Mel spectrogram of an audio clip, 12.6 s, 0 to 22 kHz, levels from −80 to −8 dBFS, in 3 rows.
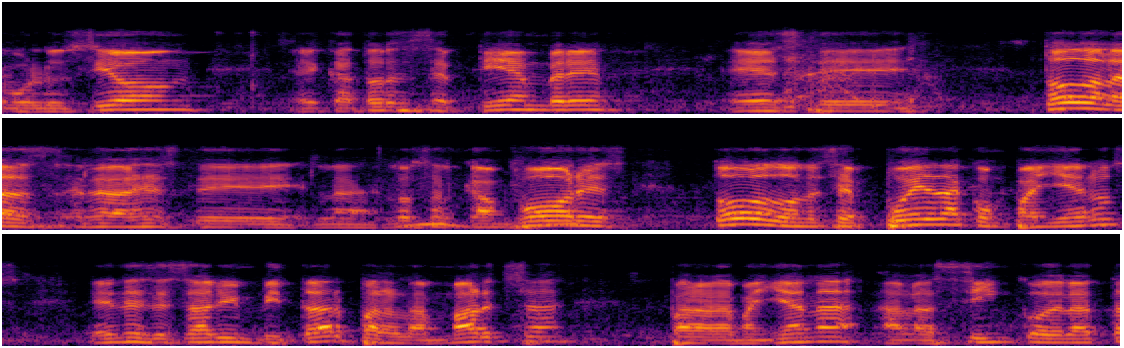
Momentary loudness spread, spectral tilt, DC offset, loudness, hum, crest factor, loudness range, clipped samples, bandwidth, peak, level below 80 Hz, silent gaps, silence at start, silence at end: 13 LU; -4 dB/octave; under 0.1%; -23 LUFS; none; 20 dB; 3 LU; under 0.1%; 8.8 kHz; -6 dBFS; -60 dBFS; none; 0 s; 0 s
